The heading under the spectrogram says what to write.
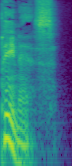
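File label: "penis", English, British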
